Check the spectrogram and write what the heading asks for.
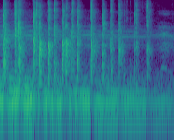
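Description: Scattered hand clapping from a few people, quick irregular claps over a low steady hum from the amplified instruments left ringing, fading out near the end.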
